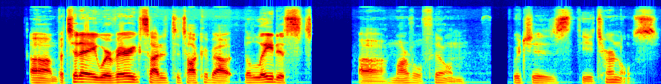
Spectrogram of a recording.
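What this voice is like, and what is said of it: Congested, stuffy-sounding voice. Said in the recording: “I have a cold, so that's why my voice sounds a little different”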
